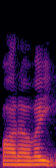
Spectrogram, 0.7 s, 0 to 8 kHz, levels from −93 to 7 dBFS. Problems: constant background noise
